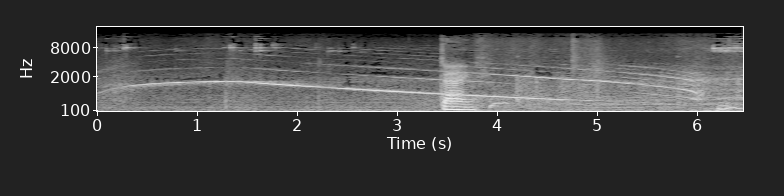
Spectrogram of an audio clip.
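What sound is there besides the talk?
police car siren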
